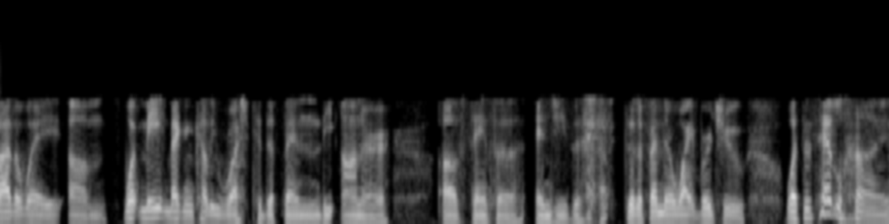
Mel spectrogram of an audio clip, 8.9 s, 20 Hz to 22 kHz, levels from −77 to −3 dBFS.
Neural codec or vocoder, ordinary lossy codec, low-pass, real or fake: none; MP3, 24 kbps; 3.6 kHz; real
